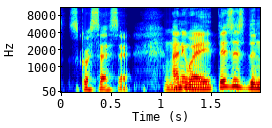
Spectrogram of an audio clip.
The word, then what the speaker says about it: Scorsese: that his name is pronounced Martin Scorsese.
